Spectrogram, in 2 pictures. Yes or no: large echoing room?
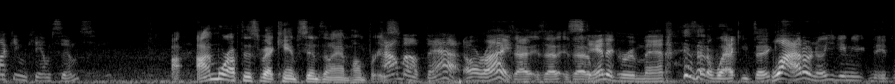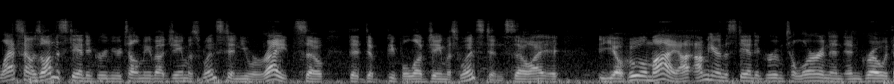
no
